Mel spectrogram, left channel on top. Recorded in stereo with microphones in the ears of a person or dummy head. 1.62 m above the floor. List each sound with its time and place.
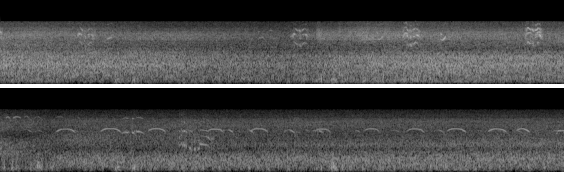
Only background noise.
